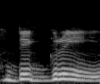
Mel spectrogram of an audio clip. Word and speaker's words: degree: but it's still because it's still the stressed syllable because and because yeah then degree d r double e is underlined so degree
